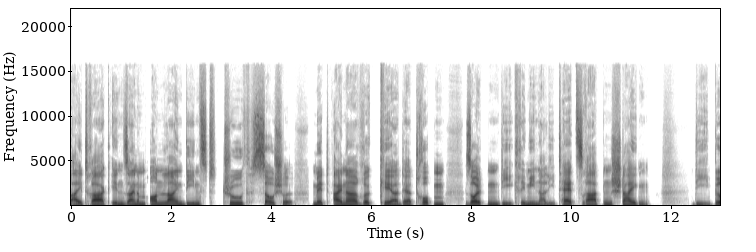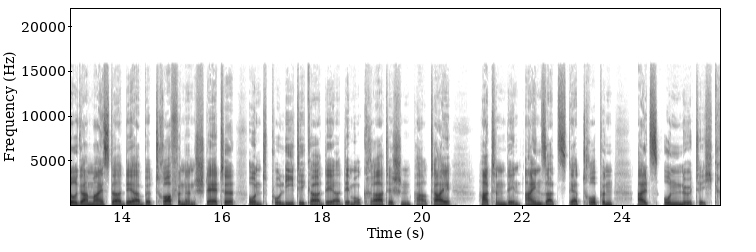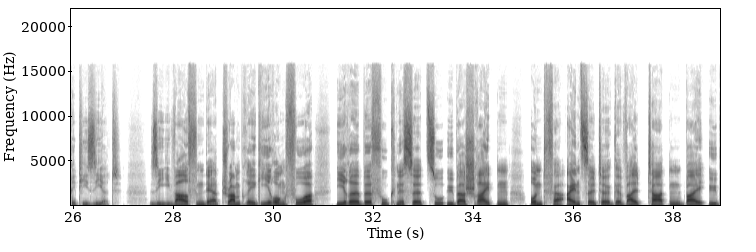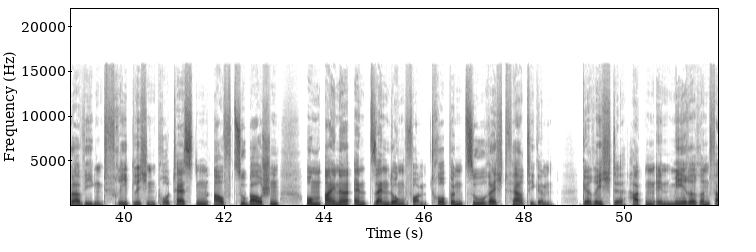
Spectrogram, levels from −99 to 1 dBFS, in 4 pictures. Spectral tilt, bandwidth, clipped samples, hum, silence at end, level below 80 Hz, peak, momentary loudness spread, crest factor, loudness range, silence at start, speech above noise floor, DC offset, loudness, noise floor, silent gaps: -4.5 dB/octave; 16 kHz; under 0.1%; none; 0 s; -56 dBFS; -4 dBFS; 12 LU; 24 dB; 4 LU; 0 s; 43 dB; under 0.1%; -28 LUFS; -71 dBFS; none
